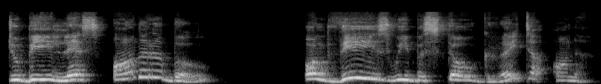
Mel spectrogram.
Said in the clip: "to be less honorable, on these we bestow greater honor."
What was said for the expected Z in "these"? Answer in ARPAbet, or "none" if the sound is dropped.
Z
